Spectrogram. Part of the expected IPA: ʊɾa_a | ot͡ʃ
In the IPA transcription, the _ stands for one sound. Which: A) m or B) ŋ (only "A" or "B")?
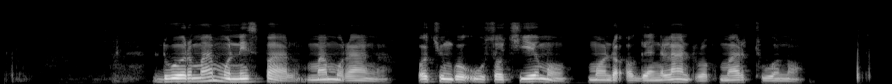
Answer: B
